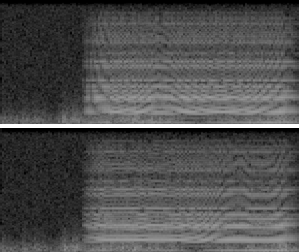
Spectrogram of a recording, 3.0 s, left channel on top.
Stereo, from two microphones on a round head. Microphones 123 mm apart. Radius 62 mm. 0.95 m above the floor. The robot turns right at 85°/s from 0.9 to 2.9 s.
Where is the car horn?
No car horn in this recording.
